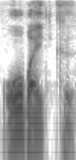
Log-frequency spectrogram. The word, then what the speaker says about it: 오바이크: 오바이크, OBIK. 이건 발음을 좀 잘해야 될 것 같습니다.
